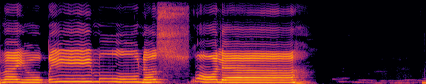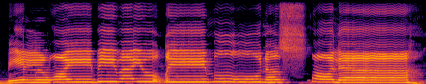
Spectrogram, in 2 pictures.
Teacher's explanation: جیسے الذین یؤمنون بالغیب ویقیمون الصلاۃ، بالغیب ویقیمون الصلاۃ، بالغی کو اکثر لمبا کر جاتے ہیں، بالغیبی، غی کو لمبا نہیں کرنا، یالین ہے، اور یقی جو ہے اس کو لمبا کرنا ہے، یا مدہ ہے، منہ کو بھی لمبا کر کے پڑھنا ہے۔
